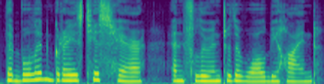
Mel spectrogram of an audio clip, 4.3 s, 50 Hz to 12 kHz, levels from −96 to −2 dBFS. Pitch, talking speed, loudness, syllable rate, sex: 200 Hz, 155 wpm, -15 LUFS, 4.0 syllables/s, female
